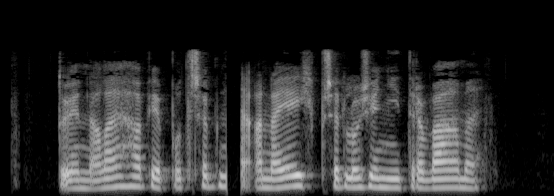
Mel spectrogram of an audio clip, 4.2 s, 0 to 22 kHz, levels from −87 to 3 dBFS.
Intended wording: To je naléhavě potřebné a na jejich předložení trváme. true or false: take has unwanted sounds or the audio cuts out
true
